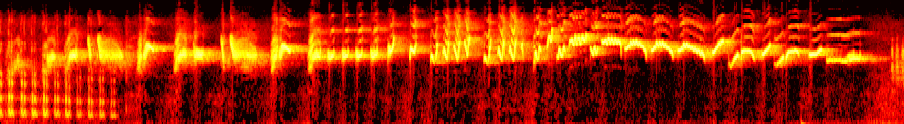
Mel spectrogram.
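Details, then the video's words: Close recording of a Chinese hwamei in partial song: rapid chattering notes building into a long, rich stream of varied whistles, rising and falling slurs repeated in fast succession. "Quay gần em mi hót chưa căng lắm nhưng tạm chơi được"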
